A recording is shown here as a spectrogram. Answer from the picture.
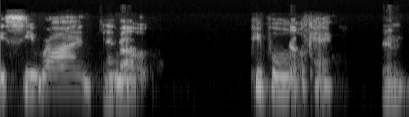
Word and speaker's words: Syrah: Okay, so now when we go to ask for a Syrah, we're going to say Syrah, and people, okay. And just tell them that's the French pronunciation.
